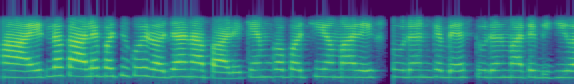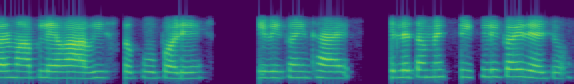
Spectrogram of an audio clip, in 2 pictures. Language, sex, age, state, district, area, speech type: Gujarati, female, 18-30, Gujarat, Anand, rural, conversation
